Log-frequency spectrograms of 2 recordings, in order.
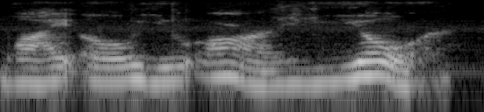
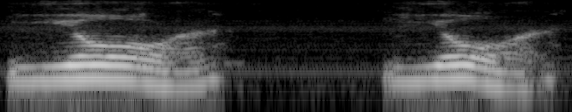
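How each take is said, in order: First: Y O U R spelt slowly, then your. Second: Your said louder with a rising tune; modeled word. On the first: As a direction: spell it out, then say your plainly. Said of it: "we make it your". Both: Shown as a demonstration.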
